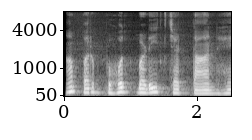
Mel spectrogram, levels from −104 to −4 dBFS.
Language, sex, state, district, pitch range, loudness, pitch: Hindi, male, Maharashtra, Mumbai Suburban, 125-150 Hz, -17 LUFS, 140 Hz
